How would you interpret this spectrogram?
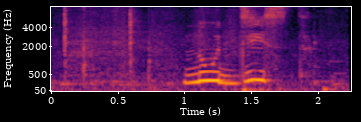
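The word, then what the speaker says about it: нудист: Russian language it's for it is the same nudist nudist okay maybe not the same but pretty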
